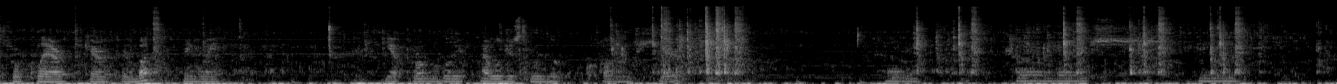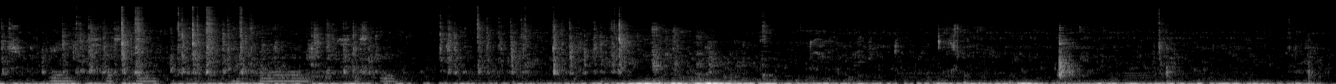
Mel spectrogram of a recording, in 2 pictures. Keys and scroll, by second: 1.3-2.6 typing, 3.9-19.9 typing, 6.1 Return, 26.4 ctrl+d.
